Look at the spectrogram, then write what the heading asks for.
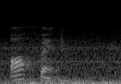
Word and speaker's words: often: see this word often it's silent T we read it as often and another word for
